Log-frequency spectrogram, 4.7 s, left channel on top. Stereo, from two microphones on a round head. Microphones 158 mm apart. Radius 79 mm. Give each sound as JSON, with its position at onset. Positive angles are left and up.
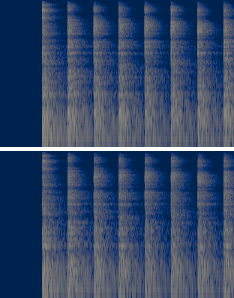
{"t": 0.8, "sound": "hammering", "side_deg": 60, "distance_m": 2.0}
